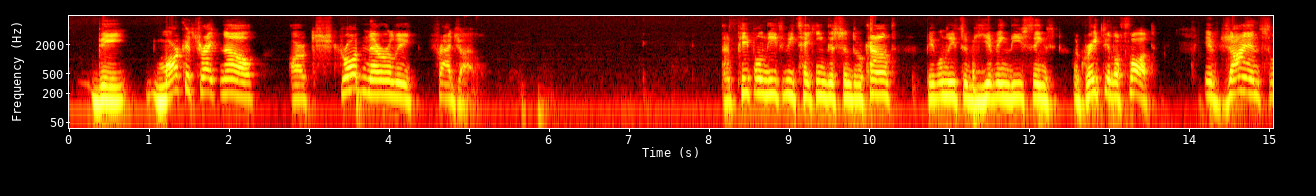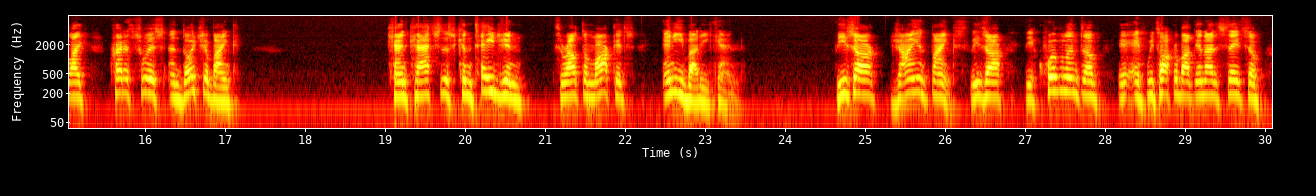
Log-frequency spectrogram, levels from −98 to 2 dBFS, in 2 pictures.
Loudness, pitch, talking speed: -20 LUFS, 155 Hz, 125 wpm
